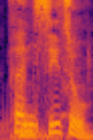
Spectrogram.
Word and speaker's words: Concito: Og det har vi talt med ham her, Jarl Krausing, der er international chef i tænketanken Concitli. Concito. – Concito, ikke Concito. Sorry, jeg havde allerede glemt, hvordan man udtalte det igen.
